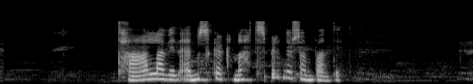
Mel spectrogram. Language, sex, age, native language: Icelandic, female, 20-29, Icelandic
